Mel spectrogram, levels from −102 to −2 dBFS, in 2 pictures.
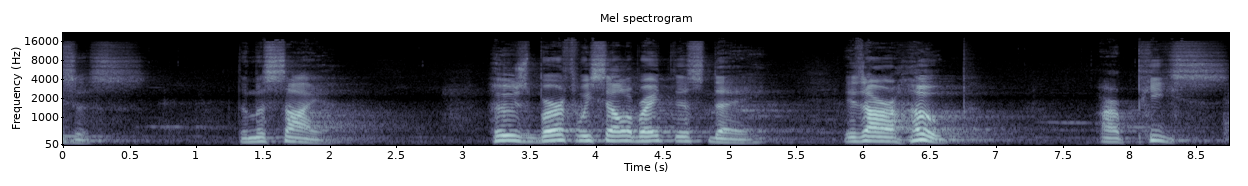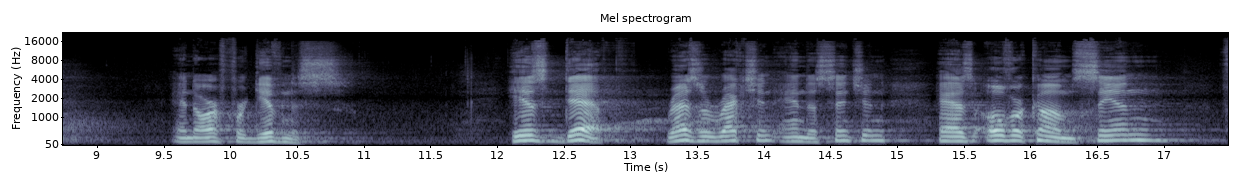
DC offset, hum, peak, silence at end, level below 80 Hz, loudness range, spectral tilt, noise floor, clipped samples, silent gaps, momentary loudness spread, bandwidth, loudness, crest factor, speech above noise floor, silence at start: under 0.1%; none; -8 dBFS; 0.3 s; -84 dBFS; 6 LU; -5 dB/octave; -70 dBFS; under 0.1%; none; 19 LU; 17 kHz; -30 LUFS; 24 dB; 40 dB; 0 s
